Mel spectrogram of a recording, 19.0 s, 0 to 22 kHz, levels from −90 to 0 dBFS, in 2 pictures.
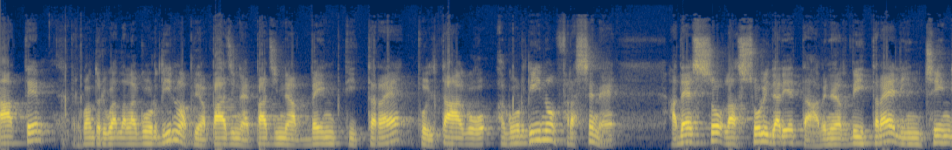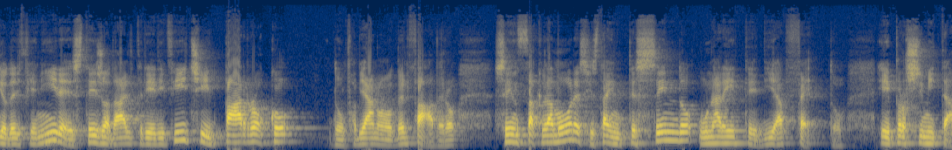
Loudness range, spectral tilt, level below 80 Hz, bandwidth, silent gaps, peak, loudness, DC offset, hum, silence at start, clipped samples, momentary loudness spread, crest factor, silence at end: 2 LU; -4.5 dB/octave; -60 dBFS; 15.5 kHz; none; 0 dBFS; -14 LUFS; under 0.1%; none; 0 s; 0.1%; 9 LU; 14 dB; 0 s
